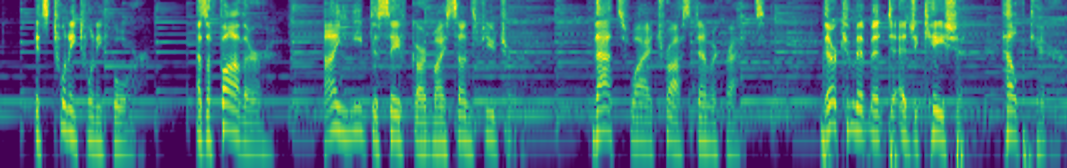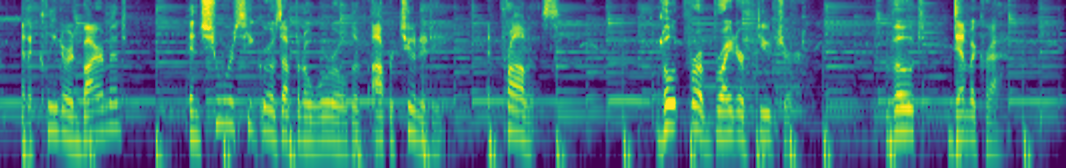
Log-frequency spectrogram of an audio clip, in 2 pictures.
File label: Mission Driven Political Ad VO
